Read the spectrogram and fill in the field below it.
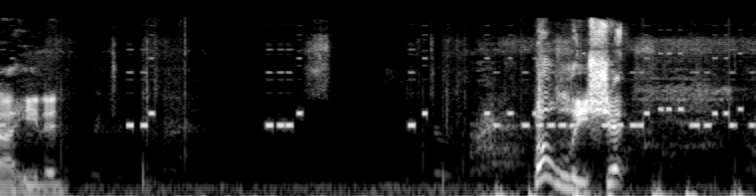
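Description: An electronic device beeps in short high tones.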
